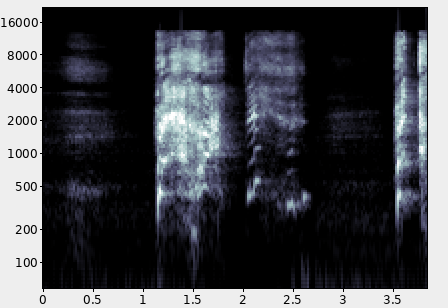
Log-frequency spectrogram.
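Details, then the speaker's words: A woman deliberately makes herself sneeze, trying with her eyes open. There is a forceful, noisy sneeze-like blast, a voiced outburst, then another short burst; she calls one a "phantom sneeze." Self-induced sneezing. "I didn't come out it was like a phantom sneeze"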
